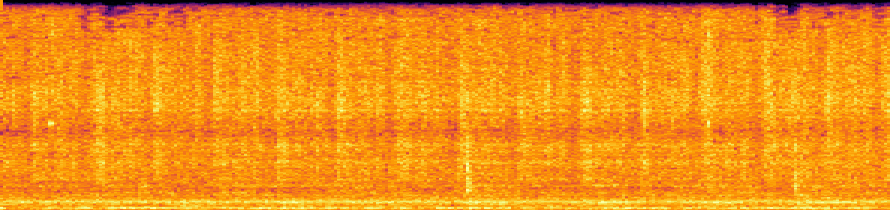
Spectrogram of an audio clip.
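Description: A stand mixer running at its low stir speed while mixing dough, giving a steady, even motor hum with no change in pitch or loudness throughout.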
